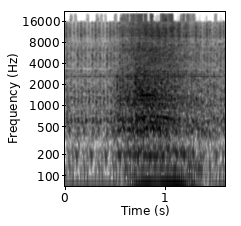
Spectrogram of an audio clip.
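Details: VW Sharan 2.0 TDI CFFB after fuel filter replacement and bleeding: even diesel clatter with a brief, clean rise in revs, then a steady idle; engine runs healthy; normal idle.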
